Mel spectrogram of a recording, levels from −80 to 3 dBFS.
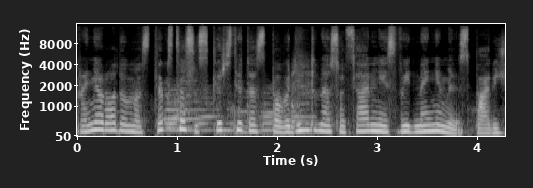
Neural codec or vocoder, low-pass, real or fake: codec, 44.1 kHz, 2.6 kbps, DAC; 14.4 kHz; fake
